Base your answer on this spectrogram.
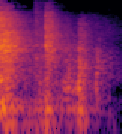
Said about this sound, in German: Dann, das war der Stuhl. Nicht mein Rücken, das war nur der Bürostuhl.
